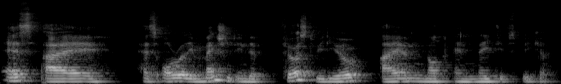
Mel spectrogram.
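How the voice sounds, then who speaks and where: A man's voice: medium pitch, steady tone, unhurried, a little mellow. A man in his thirties from Austria, a native German speaker with an Austrian German accent, talking to camera in a careful, hesitant non-native English with small restarts. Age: 30s. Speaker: channel host, software engineer. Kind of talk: casual talking-head vlog. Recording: roomy sound from a distant mic.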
